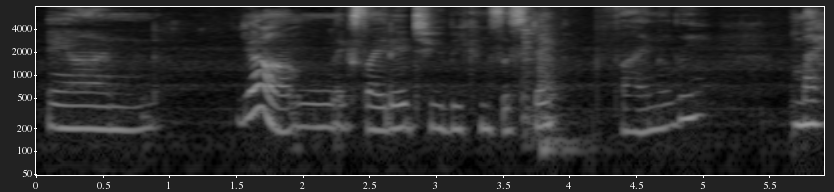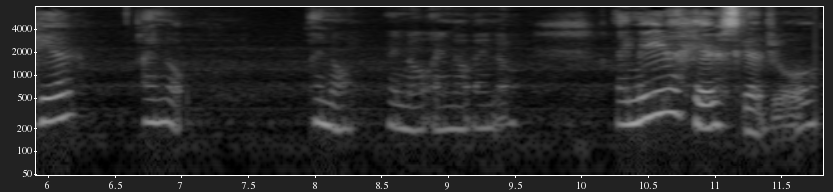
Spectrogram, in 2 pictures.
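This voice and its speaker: A woman's voice: mid-range voice, dark tone, a little hiss or hum, poor audio. A woman in her late teens chatting casually to camera in a college dorm room, rambling with lots of restarts and fillers. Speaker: vlogger.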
